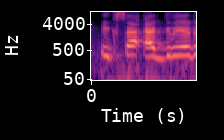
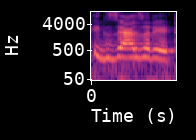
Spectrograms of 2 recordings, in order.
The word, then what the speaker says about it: exaggerate: इसको बहुत सारे बच्चे एग्रेड बोलते हैं, ये सही नहीं है, ये एग्जैजरेट है। इसका सही प्रोनाउंसिएशन क्या है, एग्जैजरेट।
